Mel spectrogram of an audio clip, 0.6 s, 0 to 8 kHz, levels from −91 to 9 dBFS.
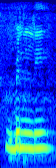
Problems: none marked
